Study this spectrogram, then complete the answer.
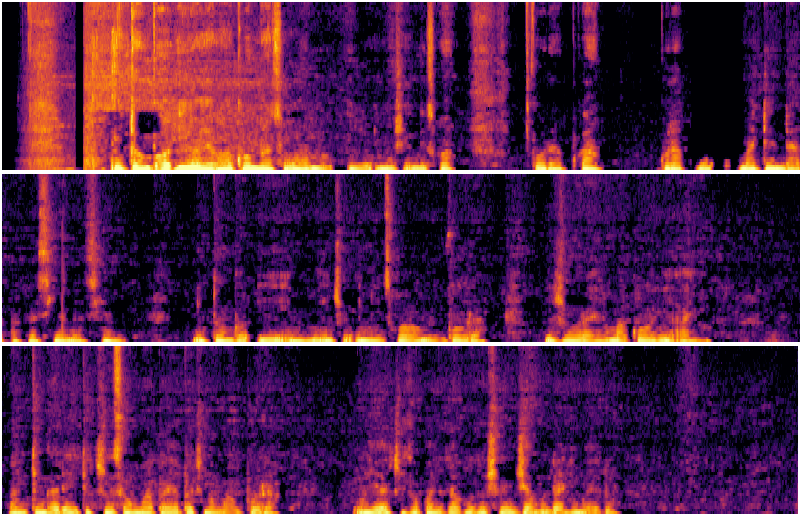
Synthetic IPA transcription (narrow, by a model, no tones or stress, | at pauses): mito̞mbo̞ʔijo̞jawako̞mazuʋanoijoʔino̞ʃa̰ndiswa | kuɾaa | kuɾapwaumate̞ndaʔakasijana̰sijaːna | mḭto̞mbo̞ijiḭmiḛnt͡ʃo̰ʔinoiswawomuɱvuɾa | it͡ʃiuɾajamakoɲiʔajo | ʋanotiŋɡaɗaitit͡ʃinzwamwapajapatino̞mwaɱvuɾa | uje̞at͡ʃizo̞kwanisakuzo̞ʃajiʃamundanimwe̞ːɗu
